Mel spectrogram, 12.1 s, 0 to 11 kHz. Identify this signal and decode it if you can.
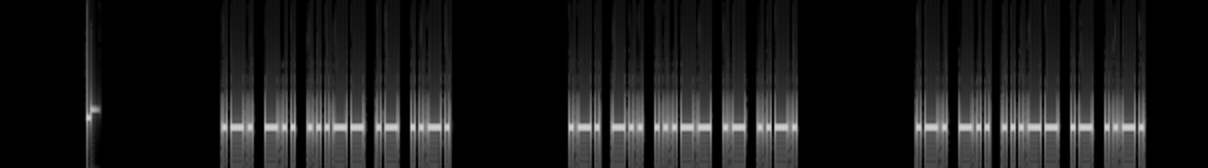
Morse code, heard as a keyed tone, about 28 wpm, 700 Hz. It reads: RD3AF RD3AF RD3AF
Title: Call Signs Repeated 2x - 28wpm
